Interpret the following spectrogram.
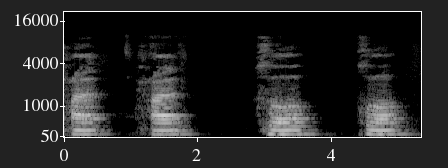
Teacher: আর জিহ্বার মধ্যখান বা মাঝখান থেকে বললে এটা হচ্ছে জিম। তারপরে হা, কণ্ঠনালীর মধ্যখান, হা চাপ দিয়ে পড়তে হবে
